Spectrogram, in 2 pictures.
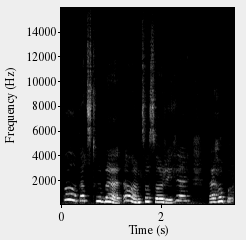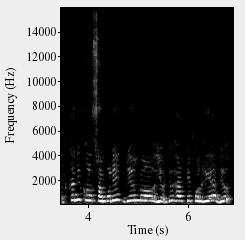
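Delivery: high, fast, concerned voice; a kind passerby fussing over her; lightly voiced worried stranger; sympathetic stranger.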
